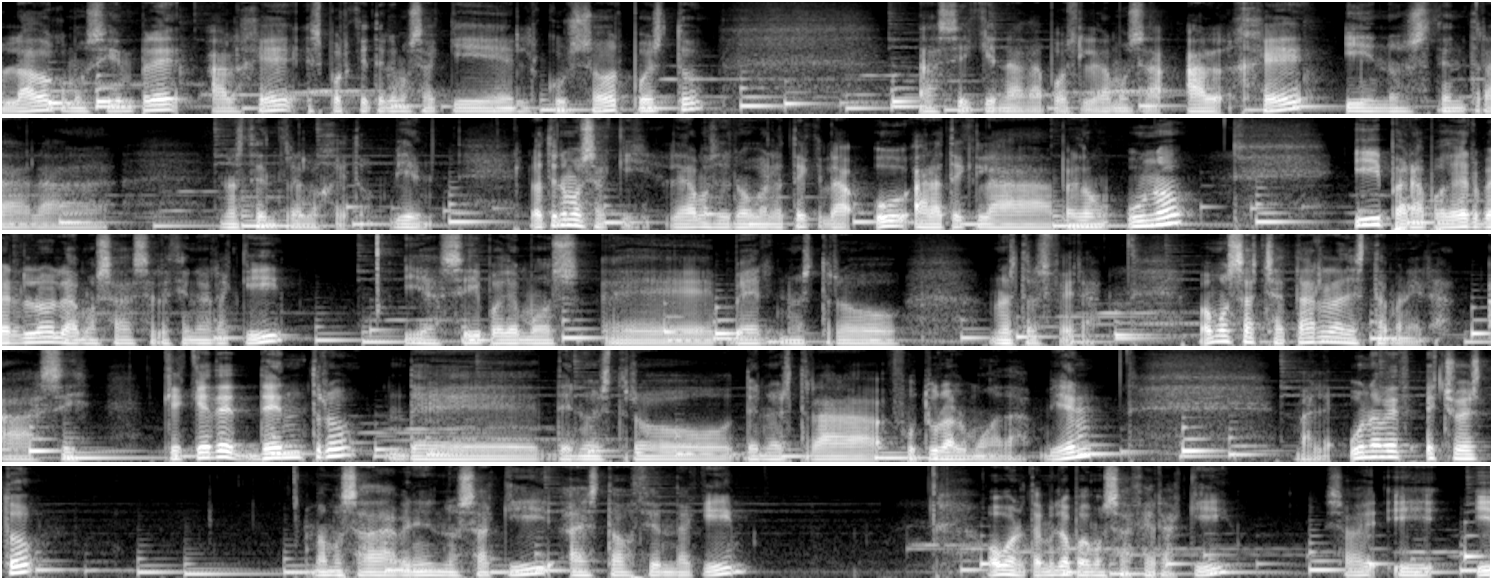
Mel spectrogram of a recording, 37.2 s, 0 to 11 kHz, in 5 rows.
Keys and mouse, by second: 1.6 alt+g, 3.6 click, 4.8 right click, 7.8 middle click, 11.0 KP_1, 15.4 click, 18.0 click, 21.4 click, 32.7 click, 33.8 click, 36.0 click.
